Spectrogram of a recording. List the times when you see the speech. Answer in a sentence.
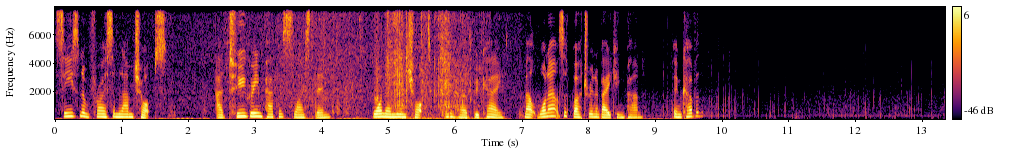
The speech can be heard from 0.0 to 9.7 s.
